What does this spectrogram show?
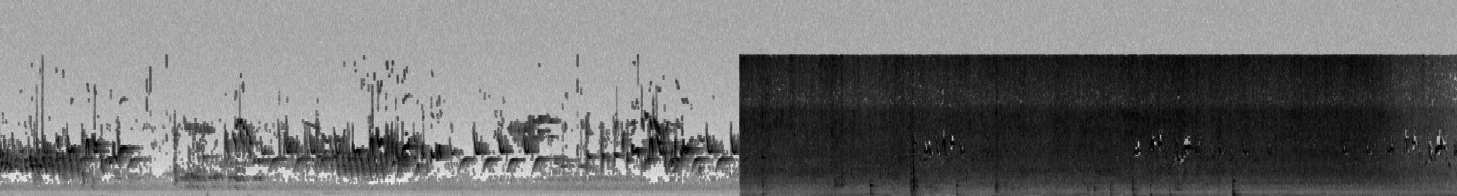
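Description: Chicken pieces sizzling in a frying pan while being stirred with a wooden spatula. About halfway through the sound cuts abruptly to a steadier, louder hiss with a low hum underneath and occasional knocks of the spatula.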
